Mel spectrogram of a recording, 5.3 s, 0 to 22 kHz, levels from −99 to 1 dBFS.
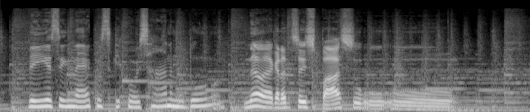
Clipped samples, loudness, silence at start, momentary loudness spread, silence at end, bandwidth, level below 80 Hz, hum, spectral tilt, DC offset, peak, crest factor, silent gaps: under 0.1%; -20 LUFS; 0 s; 10 LU; 0 s; 15.5 kHz; -42 dBFS; none; -6 dB/octave; under 0.1%; -6 dBFS; 14 dB; none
